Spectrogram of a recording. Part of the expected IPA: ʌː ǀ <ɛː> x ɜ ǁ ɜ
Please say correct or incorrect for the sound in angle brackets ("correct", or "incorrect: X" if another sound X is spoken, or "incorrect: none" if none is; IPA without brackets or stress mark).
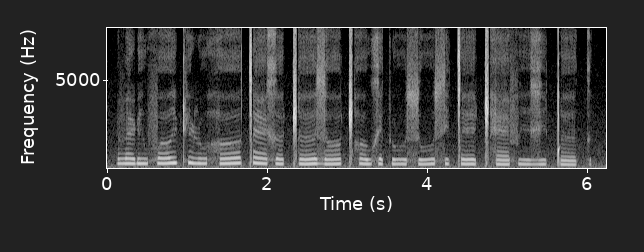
incorrect: æː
